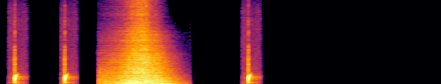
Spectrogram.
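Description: Animated logo intro sound effects: two quick pops, a whoosh that swells and fades over about a second, then a third pop.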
